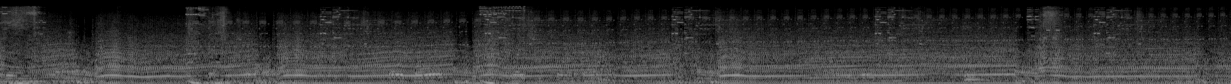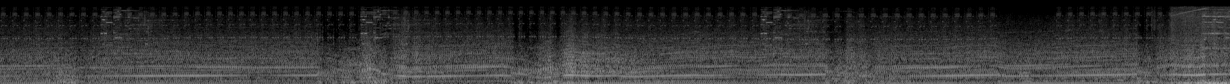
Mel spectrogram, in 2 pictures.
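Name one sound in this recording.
A sports car engine roars at high speed, rising and falling in pitch as the gears shift.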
